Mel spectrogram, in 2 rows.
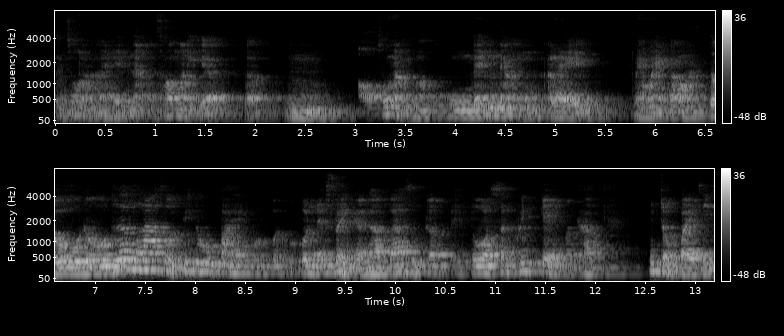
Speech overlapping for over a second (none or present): none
